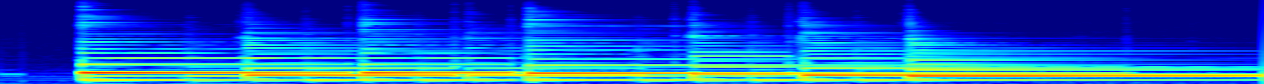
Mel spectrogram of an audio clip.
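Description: Acoustic guitar fingerpicked slowly in a Travis-picking pattern, starting about half a second in: the thumb keeps a steady bass while a melody line walks down from the B string to the G and D strings, about two notes a second, the notes ringing over one another.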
